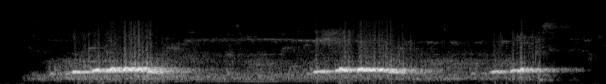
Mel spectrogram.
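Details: Laughing dove call, a bird named for its laugh-like voice and a grain eater that breeds mainly September to November; three soft cooing phrases, each a low bubbling coo, spaced about two seconds apart with quiet between.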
